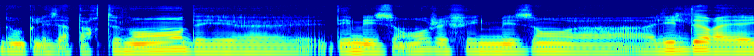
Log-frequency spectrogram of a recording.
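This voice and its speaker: Against a quiet background, a woman talks in a fairly low pitch with a dark, mellow tone and flat, monotone intonation. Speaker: architect and interior designer. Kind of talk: interview. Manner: halting.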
